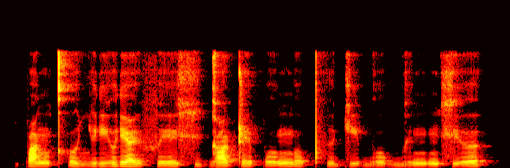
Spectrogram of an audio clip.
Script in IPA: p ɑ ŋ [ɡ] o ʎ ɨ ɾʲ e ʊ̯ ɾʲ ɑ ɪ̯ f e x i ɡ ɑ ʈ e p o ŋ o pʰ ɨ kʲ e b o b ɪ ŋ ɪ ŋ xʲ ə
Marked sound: incorrect: kʰ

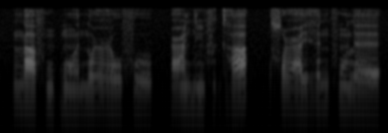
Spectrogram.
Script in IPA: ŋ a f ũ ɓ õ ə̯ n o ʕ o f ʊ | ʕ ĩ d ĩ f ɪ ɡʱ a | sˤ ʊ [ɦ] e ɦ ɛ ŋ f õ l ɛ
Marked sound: incorrect: ʕ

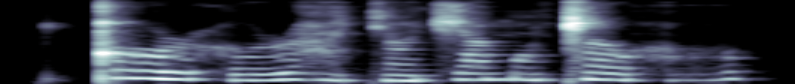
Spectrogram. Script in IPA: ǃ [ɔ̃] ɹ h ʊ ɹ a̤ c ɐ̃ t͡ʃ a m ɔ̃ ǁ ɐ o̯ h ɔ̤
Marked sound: incorrect: ɔ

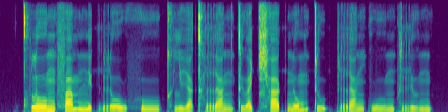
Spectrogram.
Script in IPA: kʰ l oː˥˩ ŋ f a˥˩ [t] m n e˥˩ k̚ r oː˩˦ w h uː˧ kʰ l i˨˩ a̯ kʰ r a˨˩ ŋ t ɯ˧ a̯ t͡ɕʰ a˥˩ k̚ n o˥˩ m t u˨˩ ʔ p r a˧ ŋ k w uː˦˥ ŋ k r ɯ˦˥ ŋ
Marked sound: incorrect: none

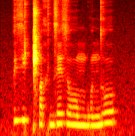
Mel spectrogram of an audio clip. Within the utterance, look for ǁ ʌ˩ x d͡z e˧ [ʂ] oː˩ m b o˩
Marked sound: incorrect: z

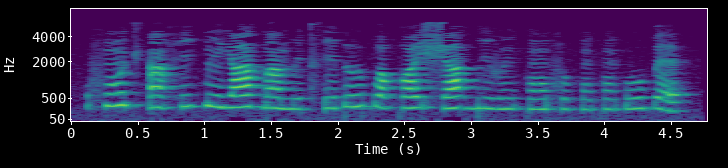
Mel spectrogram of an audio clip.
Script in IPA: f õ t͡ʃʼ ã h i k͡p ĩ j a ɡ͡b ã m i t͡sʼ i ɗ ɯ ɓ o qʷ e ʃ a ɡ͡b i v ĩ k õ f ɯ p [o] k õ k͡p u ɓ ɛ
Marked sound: incorrect: õ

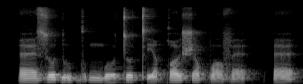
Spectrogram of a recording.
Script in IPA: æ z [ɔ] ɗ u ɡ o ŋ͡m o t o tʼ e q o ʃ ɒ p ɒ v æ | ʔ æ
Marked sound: incorrect: o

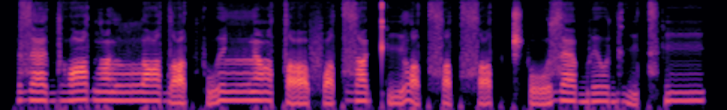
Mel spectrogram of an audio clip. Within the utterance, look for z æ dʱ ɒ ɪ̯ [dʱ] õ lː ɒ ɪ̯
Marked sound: incorrect: dˤ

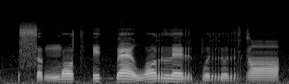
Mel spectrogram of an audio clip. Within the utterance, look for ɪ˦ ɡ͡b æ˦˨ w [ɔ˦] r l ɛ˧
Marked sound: correct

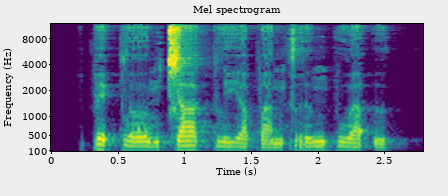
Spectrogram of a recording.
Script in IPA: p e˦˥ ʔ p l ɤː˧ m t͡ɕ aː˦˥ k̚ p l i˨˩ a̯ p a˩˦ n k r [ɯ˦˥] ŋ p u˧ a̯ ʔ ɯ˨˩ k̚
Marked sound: correct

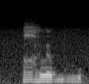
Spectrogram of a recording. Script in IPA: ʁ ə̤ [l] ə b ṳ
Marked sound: correct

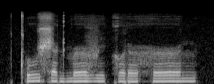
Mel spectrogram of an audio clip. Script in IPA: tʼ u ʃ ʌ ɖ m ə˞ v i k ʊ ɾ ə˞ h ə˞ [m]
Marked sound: incorrect: n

